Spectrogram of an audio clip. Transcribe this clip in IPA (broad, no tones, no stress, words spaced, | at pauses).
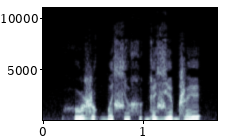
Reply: huʐo ɡ͡bʌɕɯxɯ ɡɛʑebʐe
